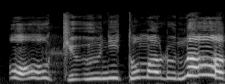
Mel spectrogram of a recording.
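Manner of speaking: 高く張り上げ、ゆっくり伸ばすツッコミ; 語尾の「なー」を大きく引き伸ばす; 大げさなツッコミ. Acted. ツッコミの正しい例を実演. (漫才風に声を張ったツッコミ)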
